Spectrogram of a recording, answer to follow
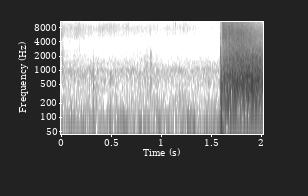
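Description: A firecracker going off: one sharp, loud bang about a second and a half in, trailing off afterwards.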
